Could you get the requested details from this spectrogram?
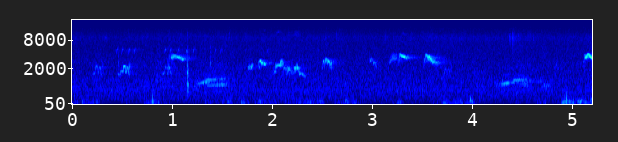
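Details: Red-whiskered bulbul singing at a trapping site near Chùa Hương, Mỹ Đức, 11 November 2017; quick chirpy warbled phrases follow one another through the clip, with lower fainter notes from other birds and rustling outdoor noise.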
